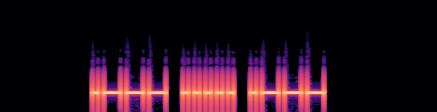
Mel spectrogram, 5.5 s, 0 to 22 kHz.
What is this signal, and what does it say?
Morse code, heard as a keyed tone, about 17 wpm, 700 Hz. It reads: J5J
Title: Three Challenging Letter-Number Combinations 17wpm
